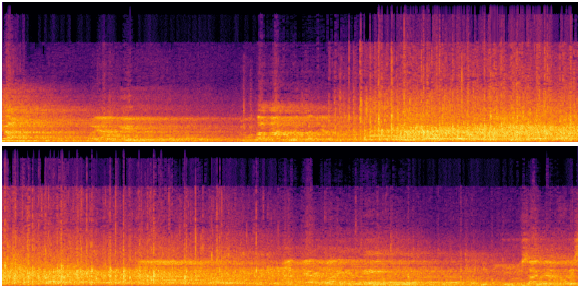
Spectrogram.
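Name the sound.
audience applause for Kak Tiarma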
